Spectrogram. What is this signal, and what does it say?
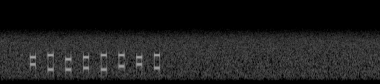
DTMF, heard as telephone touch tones, dialled by machine, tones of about 50 ms, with phone line noise. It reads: 03153906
